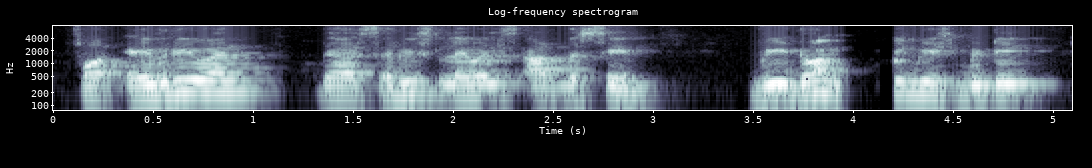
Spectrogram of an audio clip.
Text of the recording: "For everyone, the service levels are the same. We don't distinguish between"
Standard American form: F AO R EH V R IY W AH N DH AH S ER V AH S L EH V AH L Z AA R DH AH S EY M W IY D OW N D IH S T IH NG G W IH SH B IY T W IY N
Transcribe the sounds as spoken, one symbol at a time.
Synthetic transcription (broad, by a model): F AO R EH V R IY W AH N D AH S ER V AH S L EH V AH L S AA R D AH S EY M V IY D OW N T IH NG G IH S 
